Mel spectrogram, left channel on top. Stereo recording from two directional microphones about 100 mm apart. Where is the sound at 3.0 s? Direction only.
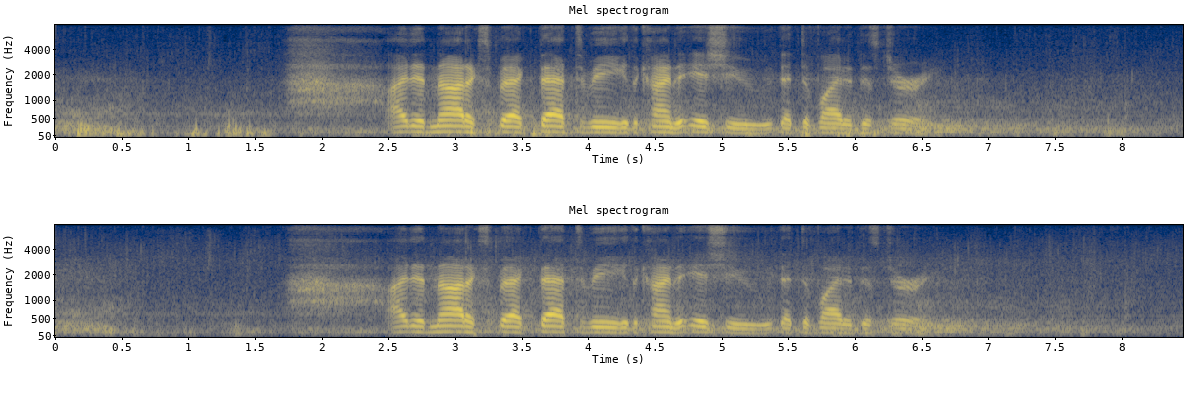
90° right.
